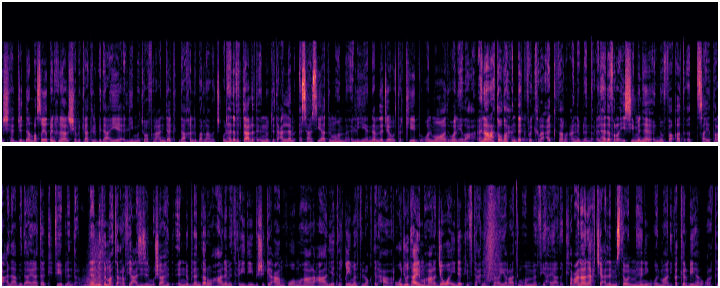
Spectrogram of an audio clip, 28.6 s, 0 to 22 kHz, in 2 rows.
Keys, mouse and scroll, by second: 0.0-1.4 typing, 1.1 Tab, 1.2 click, 1.6 Tab, 2.2 click, 2.6 click, 3.1 click, 4.0 click.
